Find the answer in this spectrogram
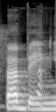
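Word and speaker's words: phubbing: Let me see if I'm saying it right. Fubbing? It's snubbing and phone. Tell us about this. – Fubbing, yes.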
